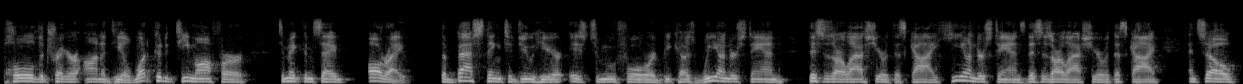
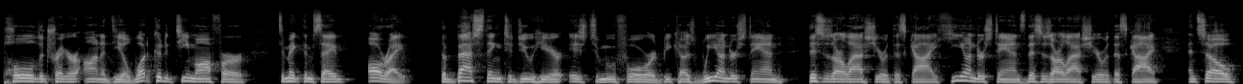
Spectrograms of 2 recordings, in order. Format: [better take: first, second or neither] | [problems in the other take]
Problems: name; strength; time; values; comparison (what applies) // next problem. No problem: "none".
second | garbled, watery; badly; nothing above 7.5 kHz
